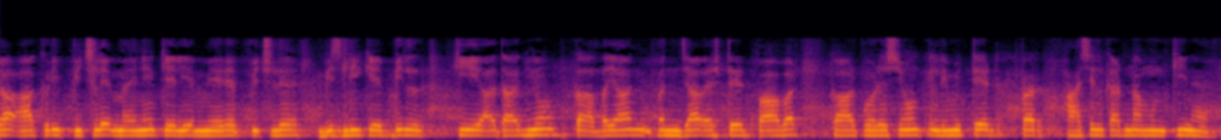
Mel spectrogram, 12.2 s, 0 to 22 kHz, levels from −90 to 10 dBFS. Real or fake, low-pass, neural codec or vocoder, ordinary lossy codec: fake; 7.2 kHz; codec, 24 kHz, 0.9 kbps, DualCodec; MP3, 32 kbps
